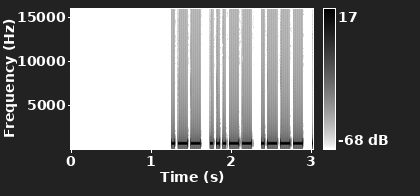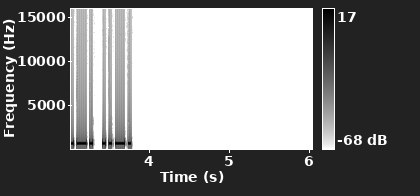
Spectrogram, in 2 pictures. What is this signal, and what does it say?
Morse code, heard as a keyed tone, about 30 wpm, 700 Hz. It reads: W3JRF
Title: USA Call Signs - 5 Characters - Repeated 2x - 30wpm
